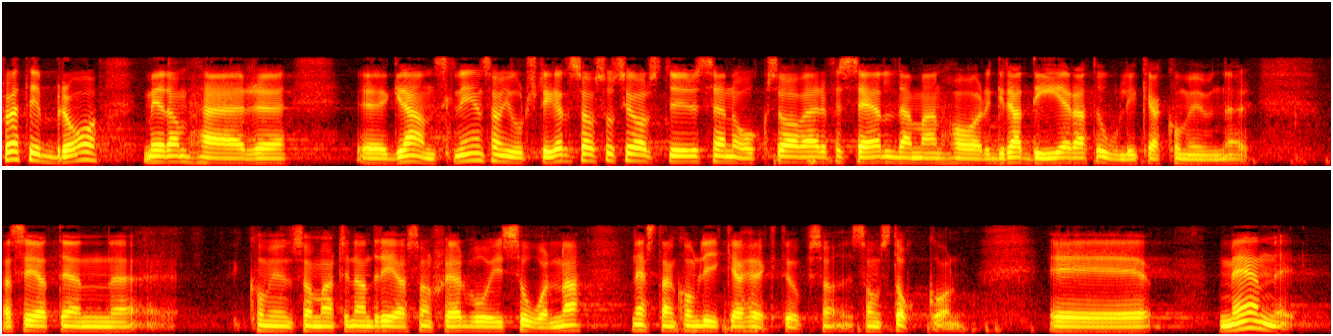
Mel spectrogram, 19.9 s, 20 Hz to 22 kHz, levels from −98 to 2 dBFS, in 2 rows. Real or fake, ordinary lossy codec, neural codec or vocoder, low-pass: real; none; none; 5.4 kHz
